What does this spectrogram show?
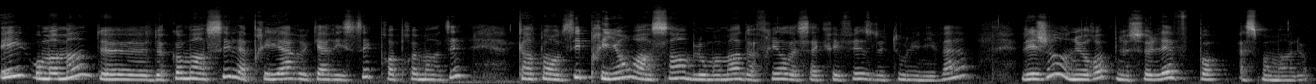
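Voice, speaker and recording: A woman's high voice in an English accent, very slow and lively in intonation. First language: English (speaking French). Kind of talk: religious testimony.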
